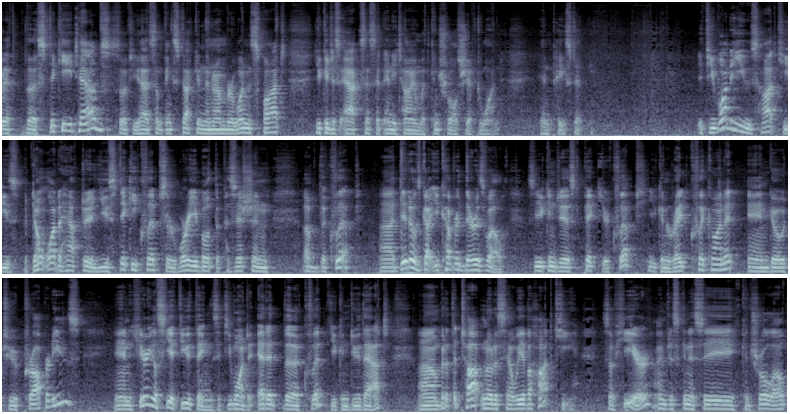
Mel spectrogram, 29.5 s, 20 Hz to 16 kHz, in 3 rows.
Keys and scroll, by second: 0.2 alt+`, 8.4 ctrl+F9, 14.8 alt+`.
